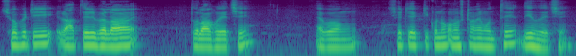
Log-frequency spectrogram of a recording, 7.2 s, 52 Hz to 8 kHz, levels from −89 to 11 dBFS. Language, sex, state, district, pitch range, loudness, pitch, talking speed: Bengali, male, West Bengal, Cooch Behar, 125-145 Hz, -18 LUFS, 135 Hz, 110 wpm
